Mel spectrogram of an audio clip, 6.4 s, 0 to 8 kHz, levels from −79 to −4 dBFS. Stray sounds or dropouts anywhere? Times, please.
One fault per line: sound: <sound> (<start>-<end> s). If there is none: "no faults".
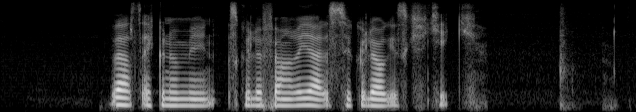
sound: thud (5.6-5.8 s)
